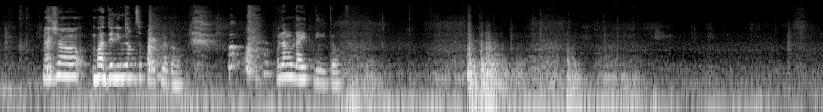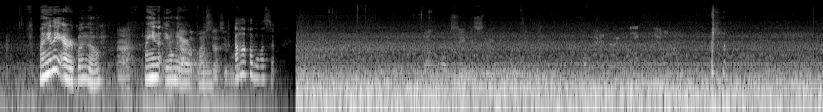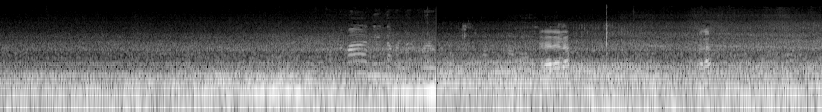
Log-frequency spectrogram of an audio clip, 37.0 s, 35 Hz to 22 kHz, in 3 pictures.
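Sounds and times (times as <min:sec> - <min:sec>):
low rumble of road traffic: 0:16.7 - 0:37.0.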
